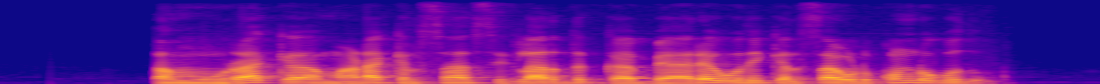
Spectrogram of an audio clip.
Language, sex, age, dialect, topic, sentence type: Kannada, male, 46-50, Dharwad Kannada, agriculture, statement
